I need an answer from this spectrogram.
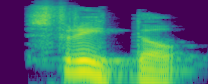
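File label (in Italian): "sfritto", dialettale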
